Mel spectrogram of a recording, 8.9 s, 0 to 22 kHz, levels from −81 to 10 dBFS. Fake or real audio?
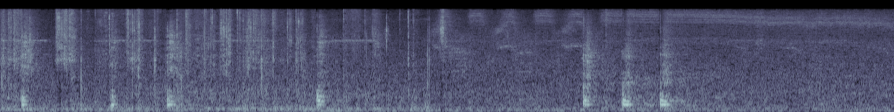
real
